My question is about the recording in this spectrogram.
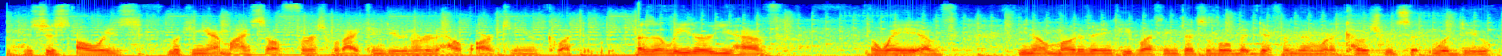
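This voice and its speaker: A young man, a college football player, speaking in an interview clip, earnest and measured. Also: on the low side, little pitch movement, music in the background. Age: young adult. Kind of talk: post-practice interview.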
